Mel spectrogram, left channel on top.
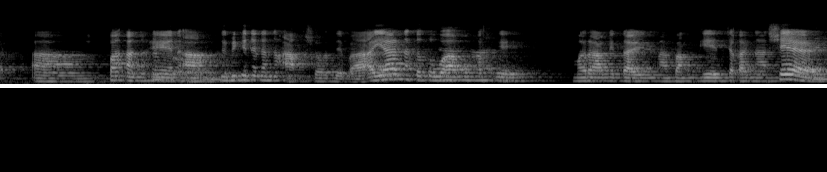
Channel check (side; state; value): right; silent; digital silence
